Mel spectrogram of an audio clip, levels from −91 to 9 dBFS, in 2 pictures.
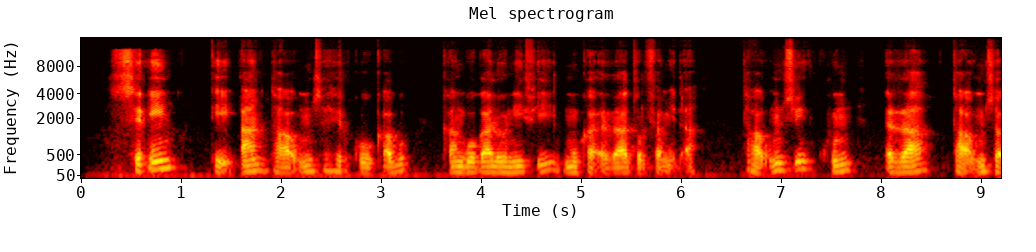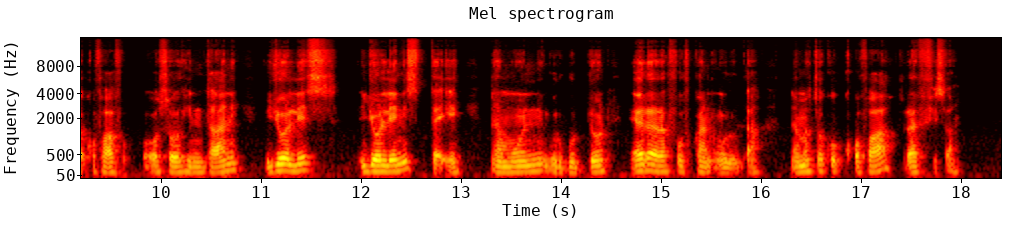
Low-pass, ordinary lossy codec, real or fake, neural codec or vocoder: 14.4 kHz; Opus, 16 kbps; real; none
